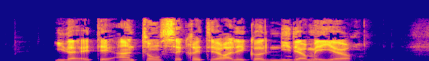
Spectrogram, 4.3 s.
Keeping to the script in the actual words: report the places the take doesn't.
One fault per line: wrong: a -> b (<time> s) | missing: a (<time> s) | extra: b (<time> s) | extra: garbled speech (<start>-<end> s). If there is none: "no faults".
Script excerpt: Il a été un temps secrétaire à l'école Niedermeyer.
no faults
